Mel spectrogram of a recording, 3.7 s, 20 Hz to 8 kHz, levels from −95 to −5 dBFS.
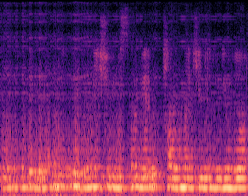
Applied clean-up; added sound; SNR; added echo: neural separator model SepFormer DNS4.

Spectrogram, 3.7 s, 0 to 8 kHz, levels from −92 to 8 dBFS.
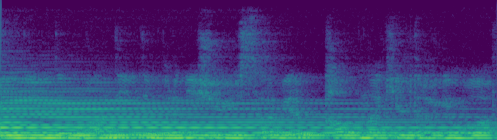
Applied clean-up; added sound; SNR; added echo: none; Piano; -2 dB; reverberation time 0.8 s.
